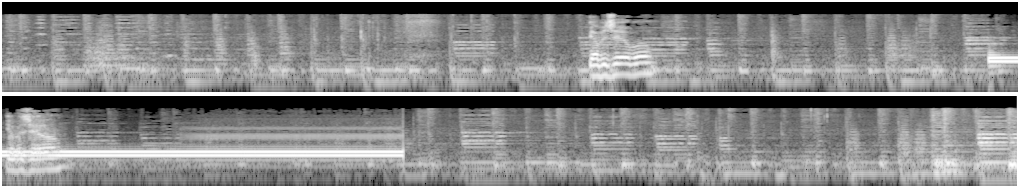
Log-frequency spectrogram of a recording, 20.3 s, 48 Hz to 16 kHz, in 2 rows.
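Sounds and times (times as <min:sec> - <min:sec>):
busy music: 0:00.0 - 0:10.2, 0:14.2 - 0:20.3
speech: 0:05.8 - 0:06.7, 0:10.3 - 0:10.9
telephone line tone on a silent call: 0:09.9 - 0:14.2.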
